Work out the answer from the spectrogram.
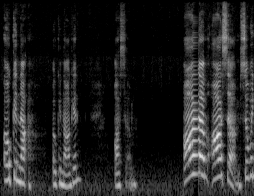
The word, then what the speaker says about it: Okanagan: Okanagan Valley, kind of how it's pronounced. Not sure if you did that pronunciation. Okanagan.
